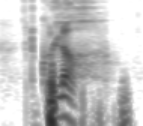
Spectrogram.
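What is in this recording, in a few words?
"rculo" takes care of, San Lucas Quiaviní Zapotec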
